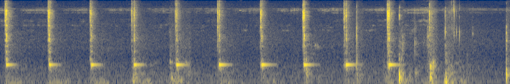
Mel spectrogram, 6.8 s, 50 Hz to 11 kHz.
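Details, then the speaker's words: Dead Sonoff S26 wifi smart socket powered on: sharp relay clicks repeating about twice a second with a faint high whine; LED not working. "you can hear, relay was clicking, and we hear some noise."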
